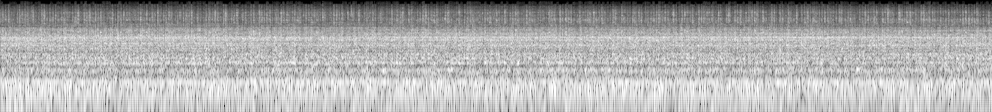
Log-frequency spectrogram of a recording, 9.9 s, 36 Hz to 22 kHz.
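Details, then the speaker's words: 1978 Hammond boat engine, sitting over 10 years, idling while heating up: steady, even idle with a busy mechanical clatter and no misses or knocks; runs and goes into forward gear. "So, we got her running. She goes into gear, at least forward anyways."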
